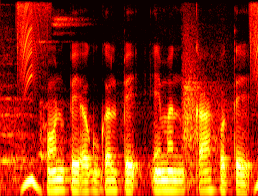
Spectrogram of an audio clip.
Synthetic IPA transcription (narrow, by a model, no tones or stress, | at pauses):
fʰoːnpeəɡuːɡəlpeeːmənkaɦoːt̪eː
